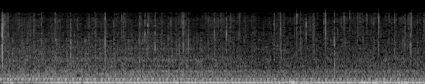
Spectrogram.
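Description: A vehicle engine running steadily at a low hum, with scattered sharp crackles over it.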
